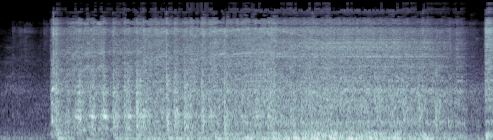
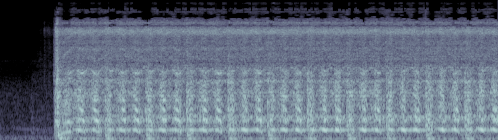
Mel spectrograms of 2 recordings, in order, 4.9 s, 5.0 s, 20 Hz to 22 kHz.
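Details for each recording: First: VW Mk2 Jetta with swapped VR6 (originally turbo diesel), first start after fuel-injector troubleshooting, a replacement starter and a forgotten fuse-box plug reconnected; fires straight up and settles into a steady, even idle, run briefly since power steering isn't sorted; normal start and idle. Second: VW Mk2 Jetta with swapped VR6, cranking after a fuse fix restored rotation; starter spins the engine at a steady beat of nearly four per second but it never catches; crank no start.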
